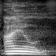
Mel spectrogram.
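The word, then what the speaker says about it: αἰών: and it's this great word right here it's pronounced i own and i own is a interesting word that's used for time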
